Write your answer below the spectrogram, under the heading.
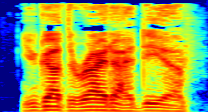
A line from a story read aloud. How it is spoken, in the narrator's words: Bo said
